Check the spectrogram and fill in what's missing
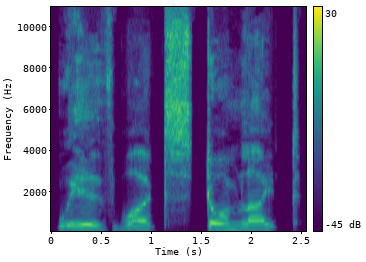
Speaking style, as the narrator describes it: One asked, booming voice becoming more ordinary

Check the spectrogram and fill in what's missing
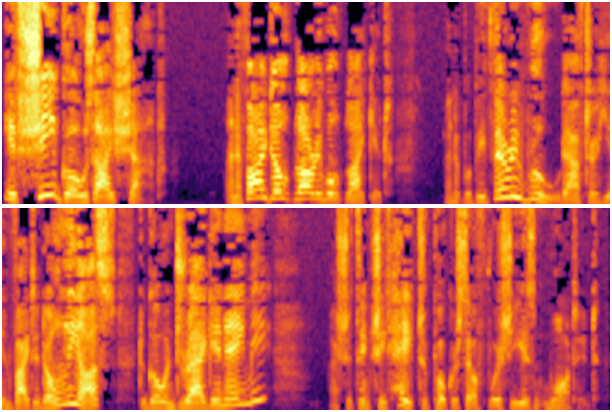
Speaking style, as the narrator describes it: said Joe crossly, for she disliked the trouble of overseeing a fidgety child when she wanted to enjoy herself

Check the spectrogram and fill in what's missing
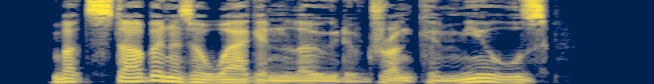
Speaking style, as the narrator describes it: she sighed

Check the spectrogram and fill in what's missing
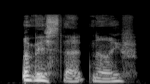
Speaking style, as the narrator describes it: he said with a grunt

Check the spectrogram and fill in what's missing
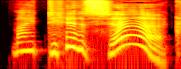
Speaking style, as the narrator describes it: cried Holmes

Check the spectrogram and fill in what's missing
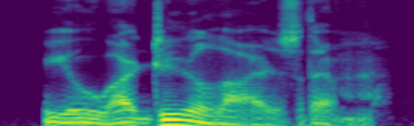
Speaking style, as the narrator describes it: said a distant voice in his head, like rumbling thunder

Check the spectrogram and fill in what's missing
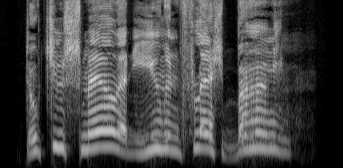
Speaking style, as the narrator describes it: One agent, he claimed, had sniffed the air and cried

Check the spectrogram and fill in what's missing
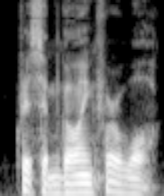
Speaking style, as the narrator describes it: said icily

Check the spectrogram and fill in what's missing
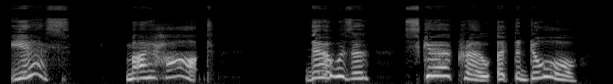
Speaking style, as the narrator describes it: Sophie gasped

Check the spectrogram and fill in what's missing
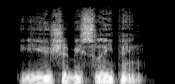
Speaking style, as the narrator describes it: I said

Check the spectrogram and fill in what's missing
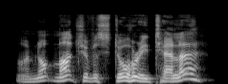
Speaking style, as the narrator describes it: said our visitor, nervously

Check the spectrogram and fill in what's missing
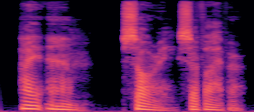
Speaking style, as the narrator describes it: Chris said softly

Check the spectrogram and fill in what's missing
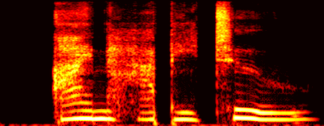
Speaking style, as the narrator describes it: Venli whispered

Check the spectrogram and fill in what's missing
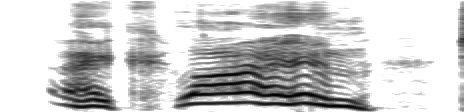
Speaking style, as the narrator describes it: Tuco shouted, ragged

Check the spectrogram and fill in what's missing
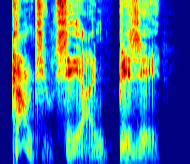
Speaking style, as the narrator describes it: grunted

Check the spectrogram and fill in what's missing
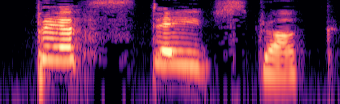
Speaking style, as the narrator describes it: cried Meg

